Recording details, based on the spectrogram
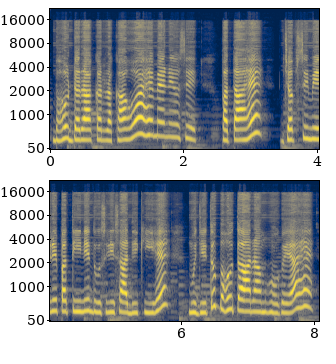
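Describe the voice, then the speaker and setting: महिला की आवाज़ में बहुत पतली आवाज़ वाली घमंडी चिड़िया. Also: female voice, sits high, unhurried, soft background music. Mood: smug, boastful. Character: boastful, idle female songbird, a smug gossiping wife. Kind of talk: children's animated story acting.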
